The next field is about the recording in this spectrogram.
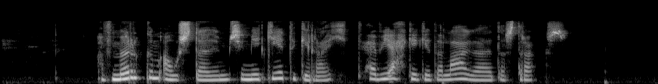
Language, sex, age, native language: Icelandic, female, 18-19, Icelandic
